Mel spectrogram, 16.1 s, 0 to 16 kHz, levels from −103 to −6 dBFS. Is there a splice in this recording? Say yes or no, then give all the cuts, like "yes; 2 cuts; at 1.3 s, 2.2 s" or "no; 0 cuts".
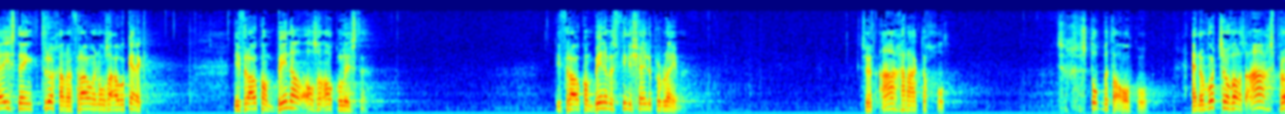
yes; 1 cut; at 14.8 s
